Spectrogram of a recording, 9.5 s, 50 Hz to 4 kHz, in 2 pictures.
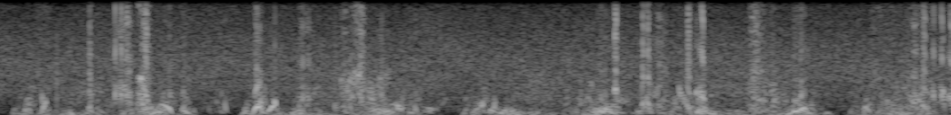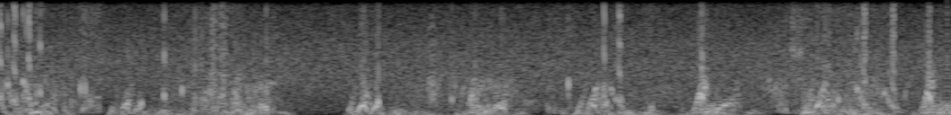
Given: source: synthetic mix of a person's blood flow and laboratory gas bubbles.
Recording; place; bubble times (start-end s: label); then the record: Doppler ultrasound of blood flow; precordium
0.19-0.28 s: bubbles
0.43-0.88 s: bubbles
0.90-1.19 s: bubbles
1.49-1.63 s: bubbles
1.67-1.99 s: bubbles
2.04-2.28 s: bubbles
2.88-3.61 s: bubbles
3.75-3.94 s: bubbles
4.36-5.31 s: bubbles
5.57-6.18 s: bubbles
6.91-7.48 s: bubbles
7.51-7.95 s: bubbles
7.99-8.09 s: bubbles
8.58-9.33 s: bubbles
From the record:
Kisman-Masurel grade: 342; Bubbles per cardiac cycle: rolling drumbeat, 9 or more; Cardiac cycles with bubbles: 100%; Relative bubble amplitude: moderate (0.250 to 0.450); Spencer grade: 3 (all of the cardiac periods contain showers or single bubble signals, but not dominating or overriding the cardiac motion signals); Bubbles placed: only in the low amplitude regions of the cardiac cycle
